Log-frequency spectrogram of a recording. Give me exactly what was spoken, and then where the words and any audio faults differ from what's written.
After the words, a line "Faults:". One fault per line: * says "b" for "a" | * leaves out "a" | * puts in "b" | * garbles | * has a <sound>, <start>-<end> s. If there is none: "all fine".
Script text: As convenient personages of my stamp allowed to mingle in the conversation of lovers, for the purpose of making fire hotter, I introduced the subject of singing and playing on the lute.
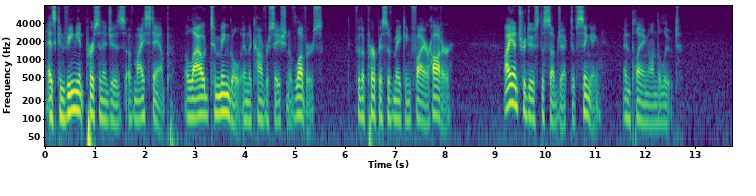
As convenient personages of my stamp allowed to mingle in the conversation of lovers, for the purpose of making fire hotter, I introduced the subject of singing and playing on the lute.
Faults:
all fine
